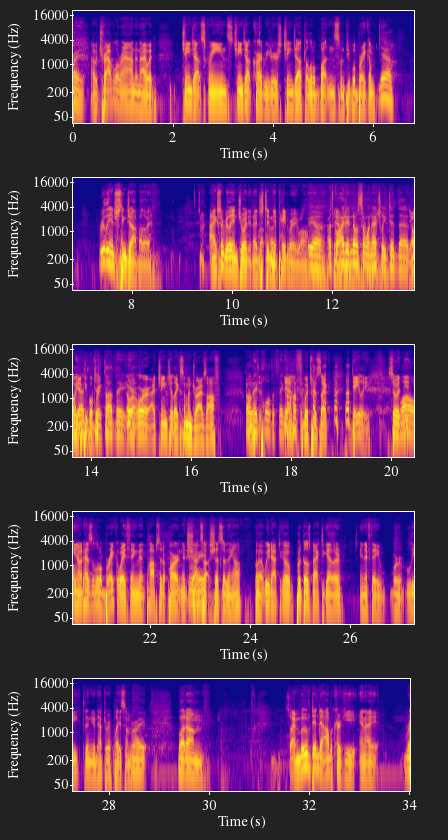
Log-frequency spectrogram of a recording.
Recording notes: Recorded at Sidetrack Brewing (sidetrackbrewing.net)in ABQ NM.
